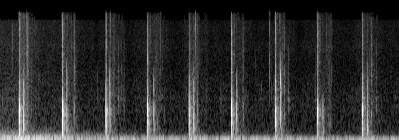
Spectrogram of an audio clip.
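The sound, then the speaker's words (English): Steady footsteps of a person walking, about nine even steps at a relaxed pace, each a crisp thud with no talking over them. “We'll play you some footsteps.”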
